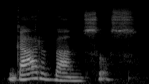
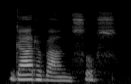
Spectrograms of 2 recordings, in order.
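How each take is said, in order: Both takes have the same delivery.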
